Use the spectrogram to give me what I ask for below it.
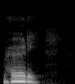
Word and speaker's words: Purdy: Brock Purdy, who is their rookie quarterback who will play.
